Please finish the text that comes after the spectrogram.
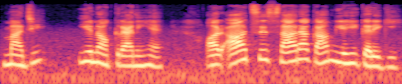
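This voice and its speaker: A woman voicing a young, overworked daughter-in-law in a cartoon story, talking back quickly and with exasperation. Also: a little high, fairly bright tone. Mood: warm. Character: young working daughter-in-law, busy, defensive.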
